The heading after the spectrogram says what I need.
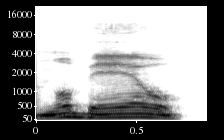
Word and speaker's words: Nobel: A outra é Nobel, a sílaba tônica está aqui, ó. Nobel.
